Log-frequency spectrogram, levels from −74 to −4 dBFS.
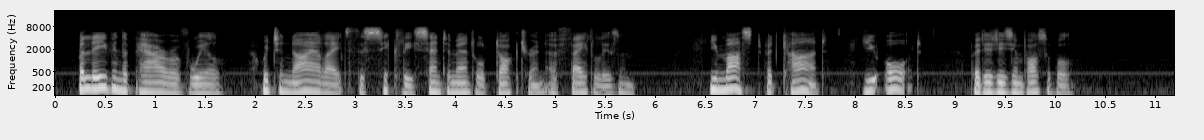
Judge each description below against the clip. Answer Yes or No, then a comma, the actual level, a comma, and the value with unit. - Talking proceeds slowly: Yes, slow, 130 wpm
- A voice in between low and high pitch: No, low, 125 Hz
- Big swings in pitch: No, average, 4.1 semitones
